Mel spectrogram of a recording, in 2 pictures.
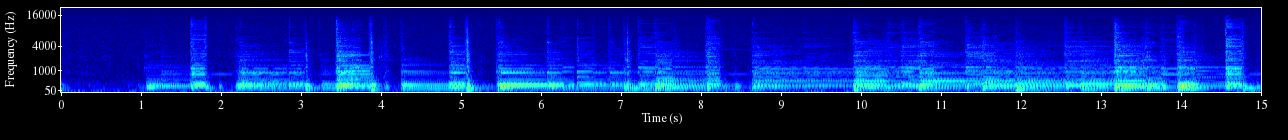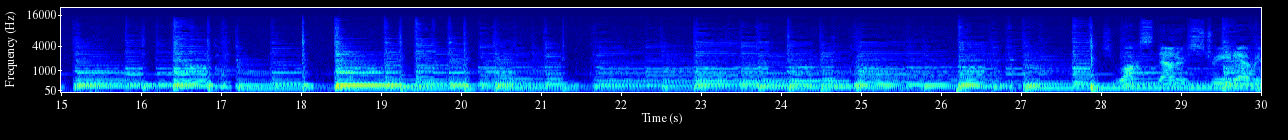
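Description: Solo acoustic guitar strummed and picked as the intro of a slow song, starting about a second in after a brief quiet. A voice begins singing right at the end.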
